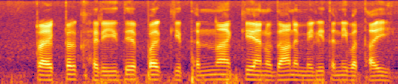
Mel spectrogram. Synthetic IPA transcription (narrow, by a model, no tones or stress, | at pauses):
ʈɾaːjk̚ʈəɾkʰɐɾiːd̪epɐɾkɪt̪ənːakeɐnʊd̪aːnmɪlit̪ɐnibɐt̪aːiː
